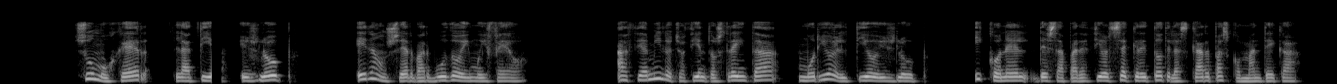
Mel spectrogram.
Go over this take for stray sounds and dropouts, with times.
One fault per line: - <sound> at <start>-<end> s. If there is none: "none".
- dropout at 2.1-2.2 s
